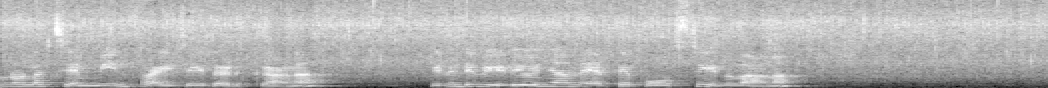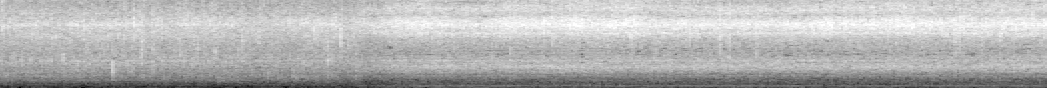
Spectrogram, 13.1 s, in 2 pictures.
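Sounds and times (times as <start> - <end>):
prawns sizzling in a frying pan: 0.0 - 13.0.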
